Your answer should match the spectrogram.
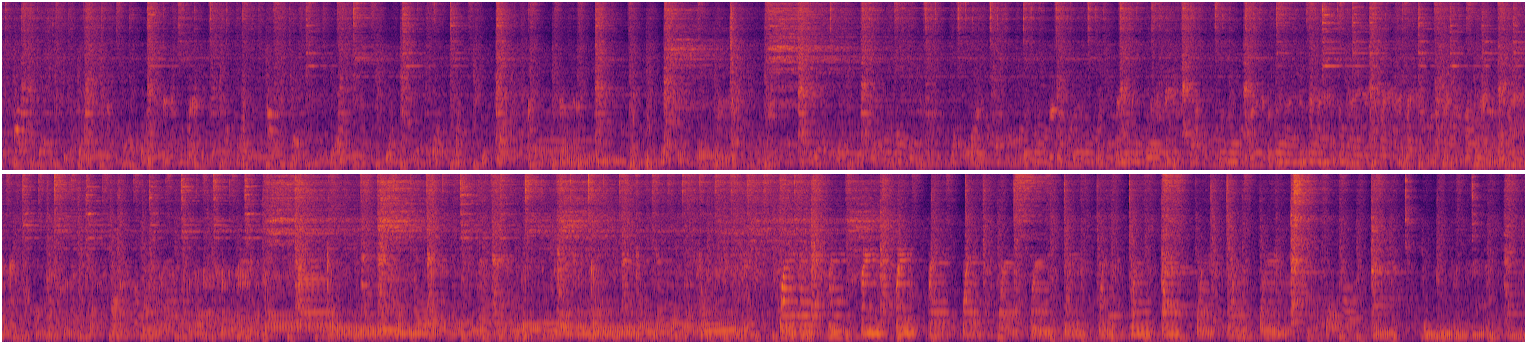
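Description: Electric bass guitar and an acoustic drum kit playing live together as a duo, the bass playing a busy, fast-moving line over steady drum strokes and cymbals.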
